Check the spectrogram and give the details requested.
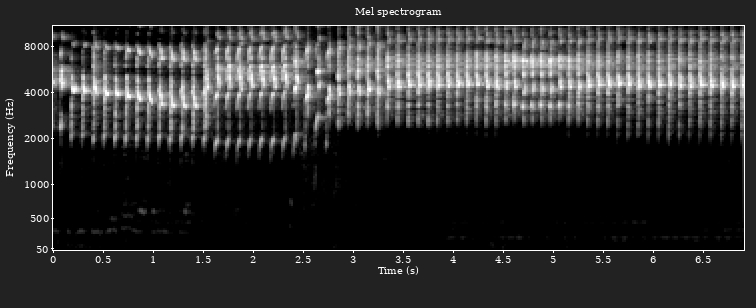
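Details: Lovebird in a long ngekek trill used to call a rival, a fast unbroken string of high chattering notes running the whole stretch, pitch gently wavering, faint low hum beneath.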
